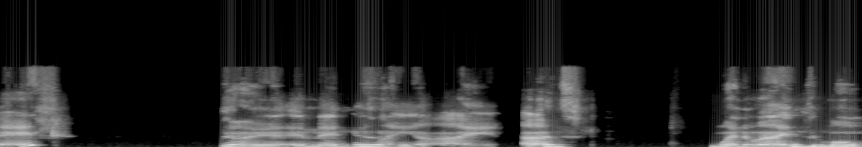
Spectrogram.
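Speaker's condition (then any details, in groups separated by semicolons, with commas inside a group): Friedreich's ataxia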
